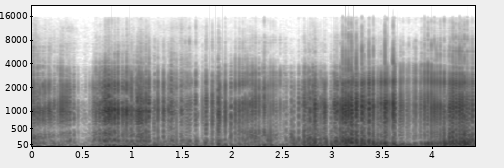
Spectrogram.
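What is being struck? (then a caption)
Resin rhinestone-covered hardcover notebook. A rhinestone-covered hardcover diamond painting notebook with a resin rhinestone cover is held close and scratched with long nails across its beaded cover. The result is dense, crackly scratching with rapid clicky textures and a midrange rasp that swells in two louder passes.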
